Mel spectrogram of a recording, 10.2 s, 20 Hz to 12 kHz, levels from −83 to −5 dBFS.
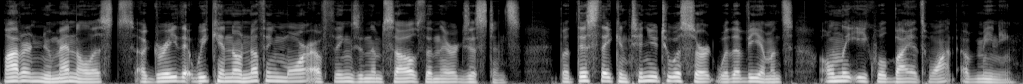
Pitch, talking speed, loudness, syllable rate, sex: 135 Hz, 190 wpm, -20 LUFS, 5.6 syllables/s, male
